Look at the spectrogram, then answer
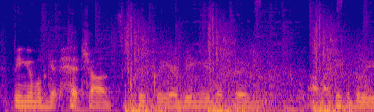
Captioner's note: gunshots banging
